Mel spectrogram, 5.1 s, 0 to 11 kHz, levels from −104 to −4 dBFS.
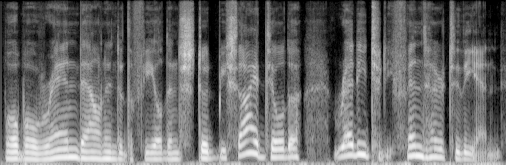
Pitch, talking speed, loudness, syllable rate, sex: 155 Hz, 200 wpm, -15 LUFS, 5.2 syllables/s, male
